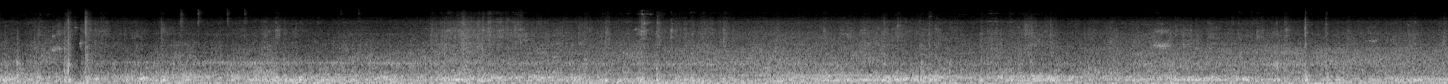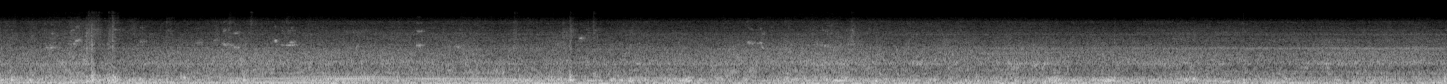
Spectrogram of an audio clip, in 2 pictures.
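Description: Passenger train running along the track, heard from the driver's cab: a steady rumble of the wheels with irregular clicks and clatter over the rail joints. A low steady hum comes in for a few seconds past the middle.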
